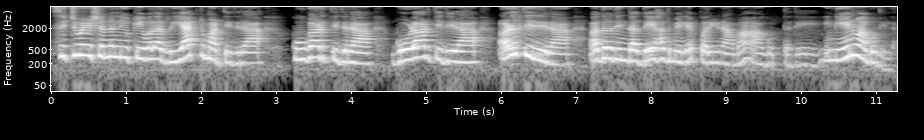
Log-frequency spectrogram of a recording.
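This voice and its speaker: A woman giving a devotional talk on a hymn, asking questions and answering them herself, with English phrases mixed in. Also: sits high. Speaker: spiritual speaker. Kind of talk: devotional discourse explaining a hymn.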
